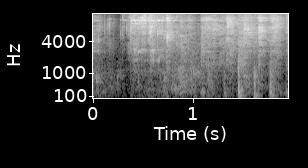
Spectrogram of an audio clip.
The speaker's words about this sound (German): Und dann hat er immer mit dem Schlüssel so geklappert, von Weitem schon. Dann wusste man, wenn man Scheiße gebaut hat, dass man, der jetzt kommt da, die Schlüssel klappern. So hat sich das immer angehört. Pass auf, so.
